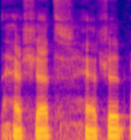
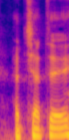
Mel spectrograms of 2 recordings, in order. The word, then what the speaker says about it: Hachette: So the hot topic right now is the dispute between Amazon and I'm going to say it wrong, but Hachette, whatever it's called, the one of the top five publishers. – Hachette. – Close enough.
